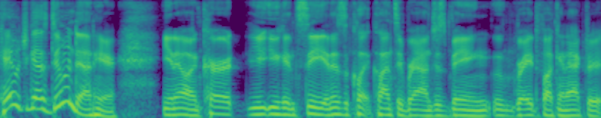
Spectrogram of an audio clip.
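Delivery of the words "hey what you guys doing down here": very high, innocent, casual voice. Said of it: "he's like".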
